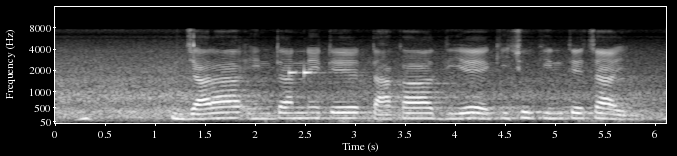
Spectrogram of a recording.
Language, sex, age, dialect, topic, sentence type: Bengali, male, 46-50, Western, banking, statement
